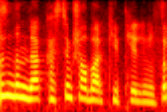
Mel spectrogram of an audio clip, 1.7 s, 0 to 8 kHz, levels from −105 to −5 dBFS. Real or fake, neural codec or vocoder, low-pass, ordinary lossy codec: fake; codec, 16 kHz, 0.8 kbps, ZipCodec; none; none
